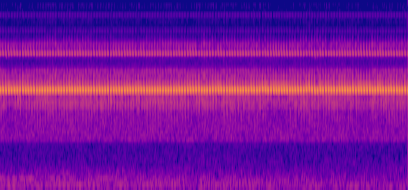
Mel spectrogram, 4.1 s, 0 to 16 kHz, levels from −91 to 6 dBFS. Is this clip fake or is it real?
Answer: real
